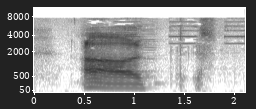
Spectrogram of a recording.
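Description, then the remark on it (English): A quiz timer alarm sounds as the lightning round time runs out, a single loud, harsh electronic buzz lasting about half a second, followed by quieter scattered noises and faint voice-like sounds. “And luckily, the timer ran out because that was the last lightning round question I had.”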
